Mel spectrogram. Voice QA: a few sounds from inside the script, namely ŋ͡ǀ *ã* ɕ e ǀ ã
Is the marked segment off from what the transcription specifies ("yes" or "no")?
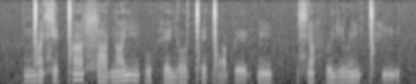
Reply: no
